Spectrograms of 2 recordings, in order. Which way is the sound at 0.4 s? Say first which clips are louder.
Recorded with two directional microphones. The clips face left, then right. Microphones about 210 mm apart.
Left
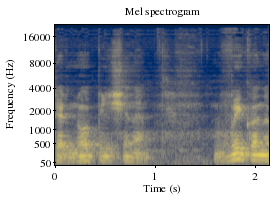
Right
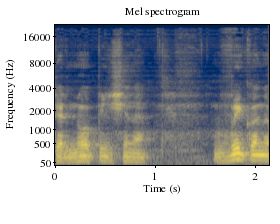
Right 5 dB; 15° right (ahead or behind).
